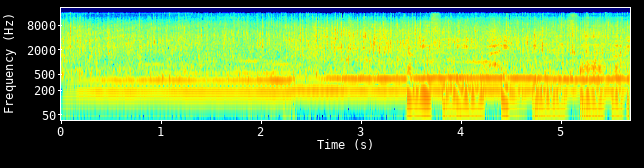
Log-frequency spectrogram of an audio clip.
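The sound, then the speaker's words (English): Fountain water runs along the edges and pours steadily into drains, a continuous splashing rush with a low, steady hum underneath that shifts slightly partway through. “Perhaps you don't see how the water runs along the edges and is hidden in the drains thereafter.”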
